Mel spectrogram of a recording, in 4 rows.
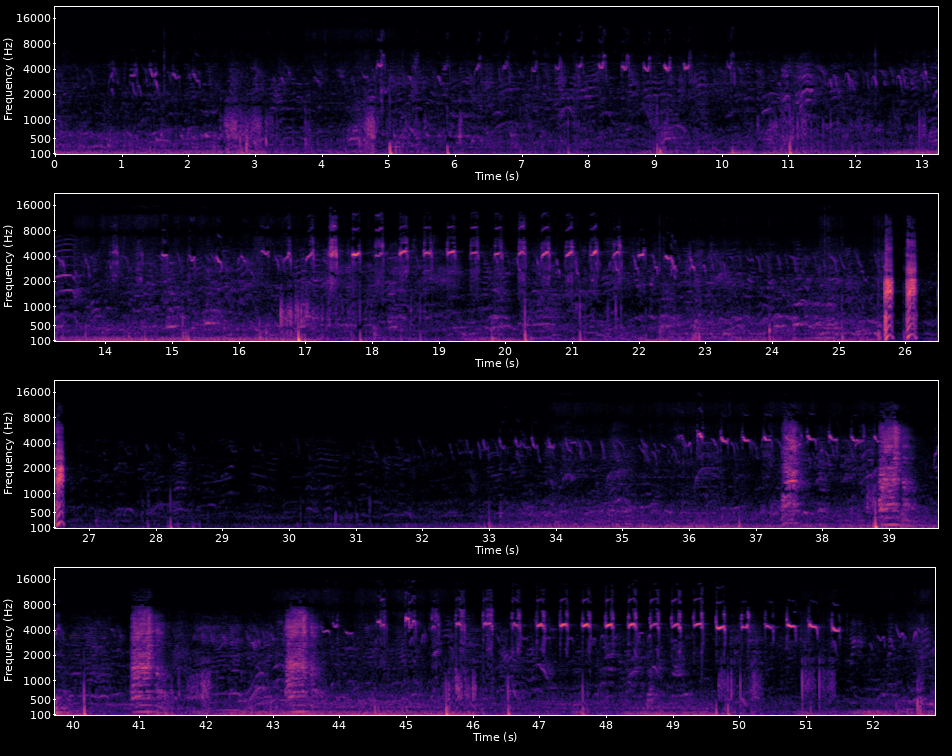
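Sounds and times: duckling peeping: 0.2s - 10.6s, 11.4s - 24.0s, 31.6s - 40.0s, 40.8s - 52.9s
duck giving harsh raspy calls: 37.2s - 37.9s.

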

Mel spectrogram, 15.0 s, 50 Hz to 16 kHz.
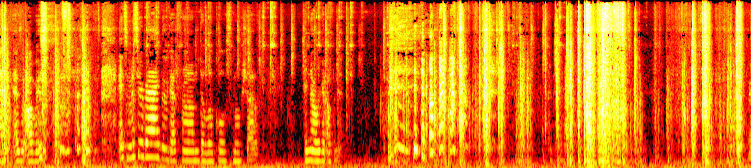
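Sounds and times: paper bag rustling and crinkling: 11.6s - 15.0s.

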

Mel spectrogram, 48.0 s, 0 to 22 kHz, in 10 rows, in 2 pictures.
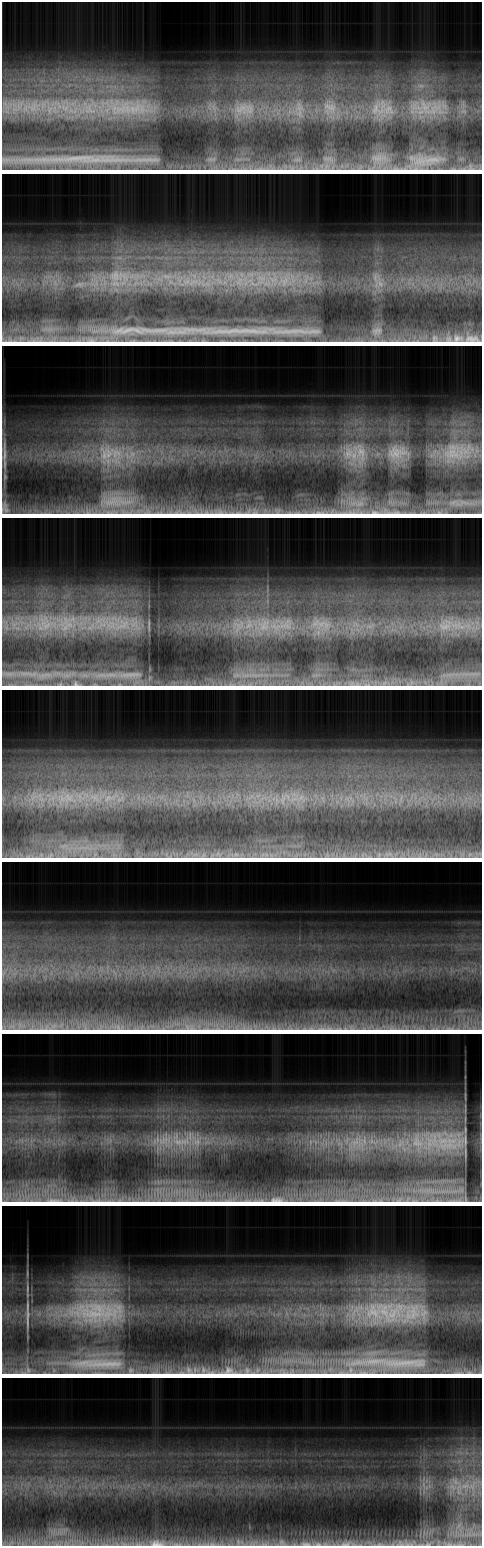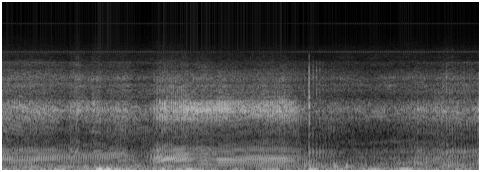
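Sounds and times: dirt bike engine revving: 0.0s - 47.9s.

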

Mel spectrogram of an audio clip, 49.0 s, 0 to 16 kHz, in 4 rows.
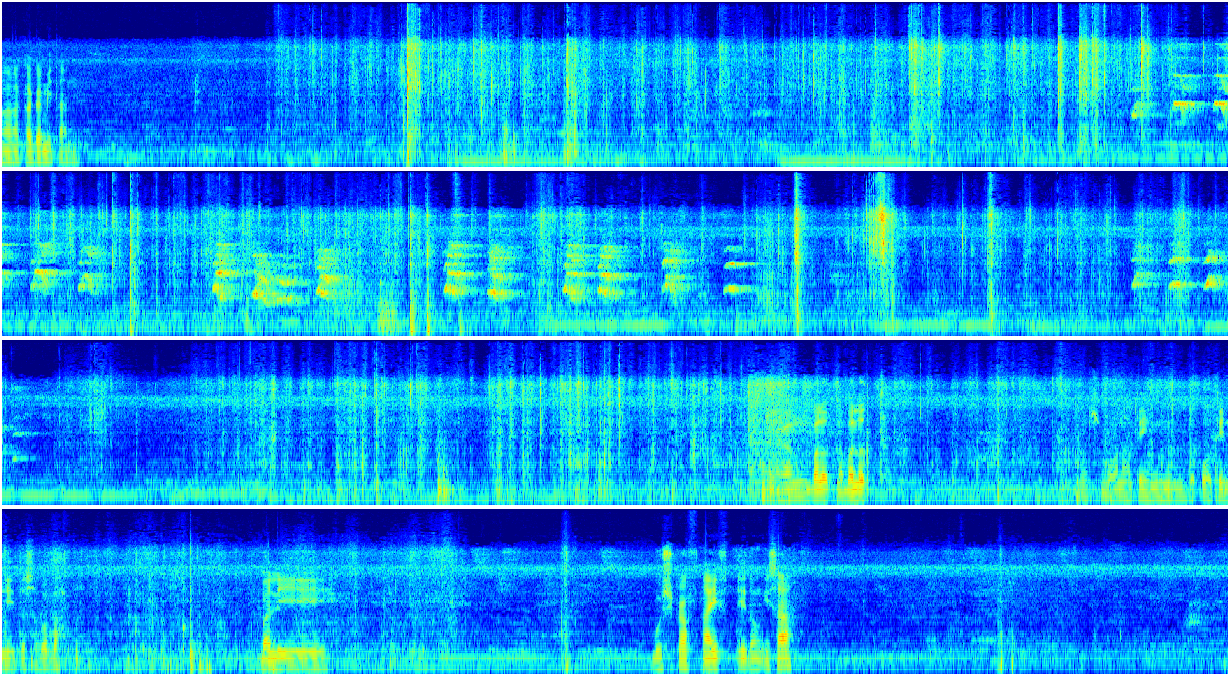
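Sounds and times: faint music: 0.0s - 49.0s
plastic packaging crinkling: 2.6s - 25.8s, 26.4s - 41.5s
dog barking: 11.3s - 13.3s, 14.4s - 15.9s, 16.7s - 19.8s, 23.6s - 24.9s.

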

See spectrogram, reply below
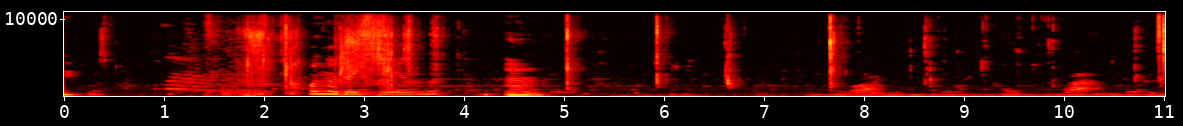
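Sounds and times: person chewing wetly: 1.8s - 3.6s, 5.9s - 6.8s, 10.7s - 11.0s
low steady hum: 2.7s - 11.0s.

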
